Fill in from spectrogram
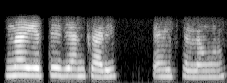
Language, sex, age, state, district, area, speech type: Maithili, female, 18-30, Bihar, Sitamarhi, urban, conversation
